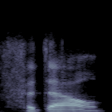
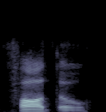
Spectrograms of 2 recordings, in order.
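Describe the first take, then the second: First: The surname is said in an English-sounding way. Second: The surname is said in an Arabic way. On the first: "but that's been anglicized" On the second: "for the Egyptians in the room"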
